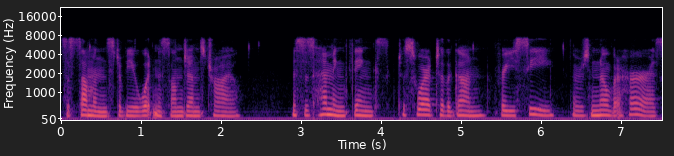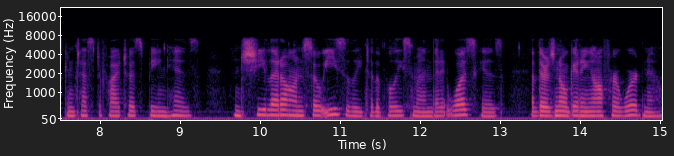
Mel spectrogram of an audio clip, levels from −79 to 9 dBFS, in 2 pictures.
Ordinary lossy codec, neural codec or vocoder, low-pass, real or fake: Opus, 32 kbps; none; 7.2 kHz; real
